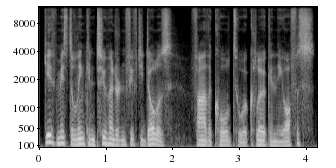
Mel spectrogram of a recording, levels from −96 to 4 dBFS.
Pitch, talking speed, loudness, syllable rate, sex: 110 Hz, 230 wpm, -19 LUFS, 6.4 syllables/s, male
